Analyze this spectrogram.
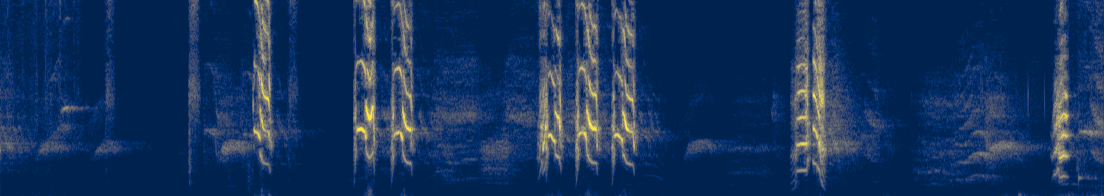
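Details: Indian ringneck parakeet chirping with an Alexandrine parakeet, both pets: harsh, piercing squawk-chirps in pairs and triplets, about one cluster every one to two seconds, with soft murmuring notes filling the gaps.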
